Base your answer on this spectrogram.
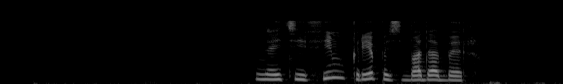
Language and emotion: Russian, neutral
